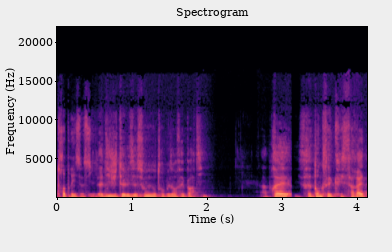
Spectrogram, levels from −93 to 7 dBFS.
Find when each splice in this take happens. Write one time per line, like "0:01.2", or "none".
0:03.1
